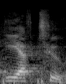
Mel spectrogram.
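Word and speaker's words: EF-Tu: tu we call it ef2 is what we call it although I emphasize it's it's Tu is the way that it's spelled okay ef2 all right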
